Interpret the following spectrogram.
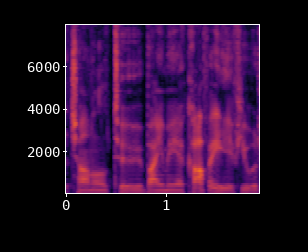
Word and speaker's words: Ko-fi: Apparently the service is called Coffee, but it's spelled Ko-Fi, and I want to call it Ko-Fi, but apparently it's just called Coffee.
